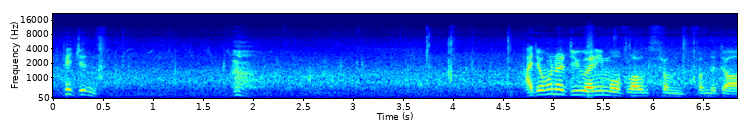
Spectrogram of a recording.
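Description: A young man talks casually, close to the microphone.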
